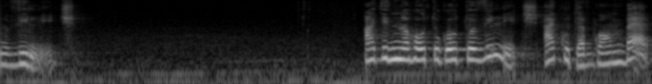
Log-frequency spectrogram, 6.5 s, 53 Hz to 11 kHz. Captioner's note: pauses for 3 seconds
